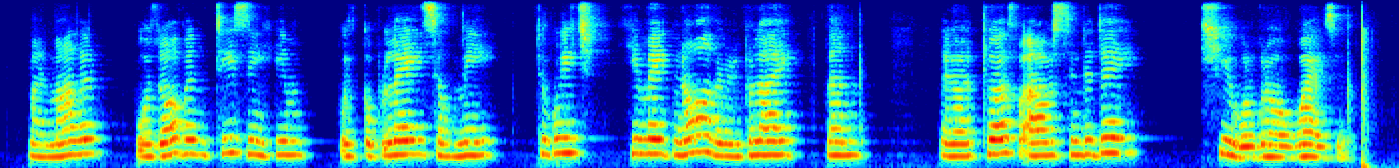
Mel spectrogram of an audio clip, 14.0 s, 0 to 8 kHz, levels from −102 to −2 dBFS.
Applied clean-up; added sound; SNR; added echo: neural mask model DeepFilterNet 3.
